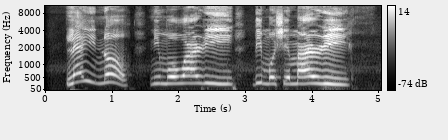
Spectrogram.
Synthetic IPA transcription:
lɛ˦ji˦˨nãː˦˨ | nĩ˧mo˧wa˦ɾi˦ | bi˦mo˧ʃe˧mãː˦ɾi˦

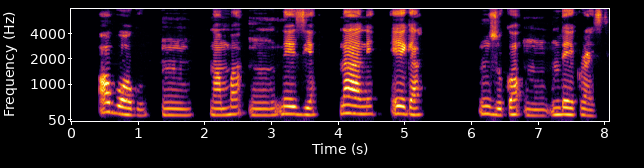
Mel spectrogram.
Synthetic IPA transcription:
ɔ̰˦bʊ˨ɔ˨ɡʊ˨ | n̩˨ | na˨ŋ͡m̩˨ɡ͡ba˦˨ne˦zi˨a˦ | na˦˨nɪ˦ | ɪ˦ɡa˦ | n̩˦zu˨kɔ˦˨n̩˦de˦kɾa˦˨ɪ˨st

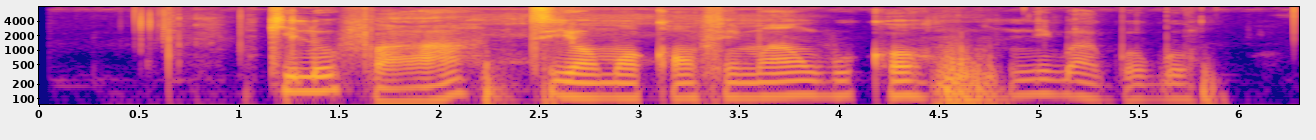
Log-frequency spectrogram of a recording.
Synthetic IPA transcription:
ki˦lo˦faː˨˦tʰi˦ɔ˧mɔ̃˧kʰã˧fĩ˧mãː˦˧n̩˦wu˦kʰɔ˦nĩ˦ɡ͡ba˦˨ɡ͡bo˨˦ɡ͡bo˧

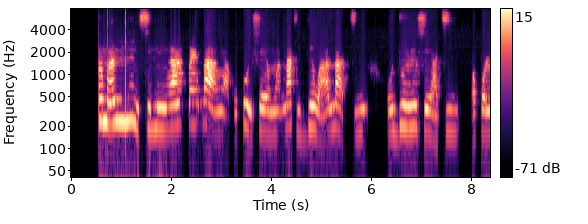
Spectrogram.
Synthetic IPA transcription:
mã˦mãː˨˦˧n̩˦nĩ˦i˨ʃĩ˧mĩ˧ɾa˦n̩˦k͡pɛ˦la˦˨ɾ̃ĩ˧a˨ko˨ko˦i˨ʃɛ˦˨w̃ɔ̃˧la˦ti˧ɡĩ˦wa˨˦la˦˨ti˨˦ | o˧d͡ʒũ˦n̩˦ʃe˧a˨ti˧ | ɔ˧kɔ˧l

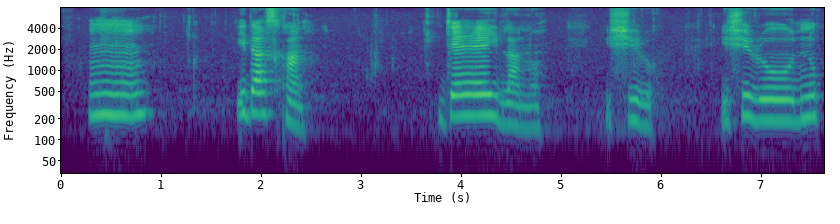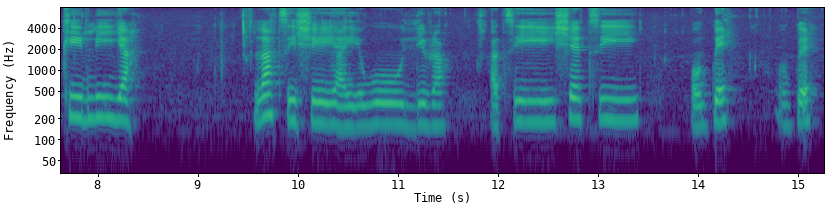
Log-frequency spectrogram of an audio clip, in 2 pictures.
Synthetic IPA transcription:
i˦da˦skã˨n | d͡ʒɛ˦i˦˨la˨nã˨ | i˨ʃi˧˨ɾo˨ | i˨ʃi˦˨ɾo˧nũ˦ki˦li˦ja˦˨ | la˦ti˧ʃe˧a˨je˨wo˧˦i˨li˧ɾa˧ | a˨ti˧i˧ʃɛ˦ti˦ | ɔ˨ɡ͡bɛ˦ | ɔ˧˨ɡ͡bɛ˦

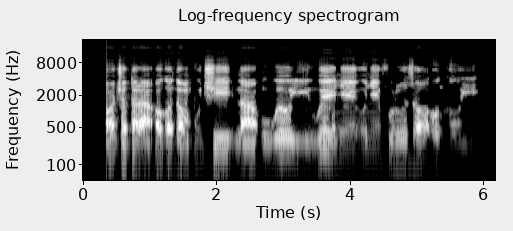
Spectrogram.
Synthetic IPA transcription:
ɔ˦t͡ʃɔ˨ta˨ɾa˨ʔɔ˨ɡɔ˨dɔ˦ŋ͡m̩˦k͡pu˨t͡ʃi˦na˨u˨we˦o˦ji˦we˦e˨ɲe˦o˦ɲe˦fu˨ɾu˦zɔ˨o˦ɡo˦o˦ji˦

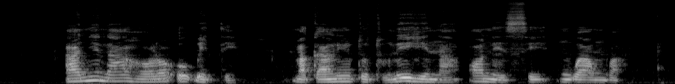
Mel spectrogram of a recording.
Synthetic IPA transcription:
a˨ɲɪ˦na˨a˦ɦʊ˨ɾɔ˦ʔo˦k͡pe˨te˨ | ma˨ka˨ɾɪ˦ʊ˦tʊ˨tʰʊ˨ni˦ɦi˨na˨ɔ˦ne˨sɪ˦ŋ̩˦ɡʷa˦ŋ̩˦ɡʷa˦

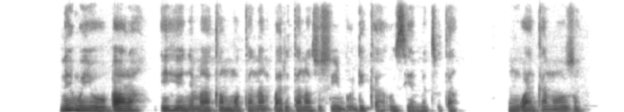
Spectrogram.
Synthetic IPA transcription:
ne˦ŋʷe˨˦o˨ba˦ɾa˦ | i˦ɦe˦e˨ɲe˨ma˦ka˦m̩˦mɔ˨ta˦na˨ŋ͡m̩˦k͡pa˦ɾɪ˦ta˦na˦s̬ʊ˨sʊ˦i˨bo̰˨dɪ˦kʰa˨ṵ˦si˨e˨˦me˦tʰʊ˦ta˦ | ŋ̩˦ɡʷa˦ŋ̩˨ka˨nʊ˦zʊ˦

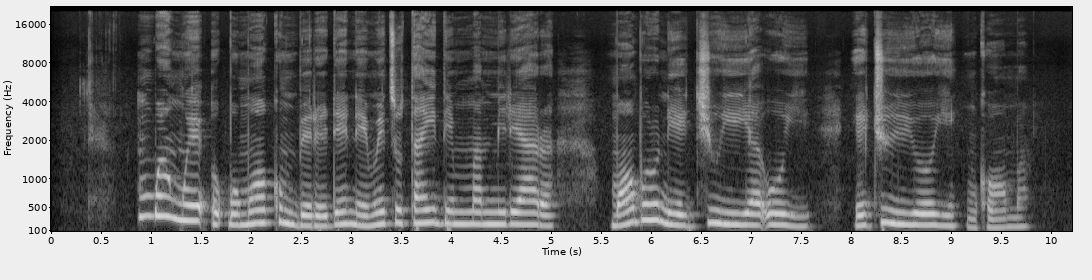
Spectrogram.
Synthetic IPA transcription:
ŋ͡m̩˦ɡ͡ba˦ŋʷe˦ʔo˨k͡po˨m˦ɔ˦kʊ˦m̩˨be˨ɾe˨de˦ne˨ŋʷe˦tʊ˦ta˦i˦dɪ˨m̩˦ma˦m̩˦mi˦ɾi˦a˦ɾa˦ | m˨ɔ˨˦bʊ˦ɾʊ˦ne˨d͡ʒu˦i˦a˦o˦i˦ | e˨d͡ʒu˦i˦jo˦ji˦ŋ̩˨kɔ˦ma˦

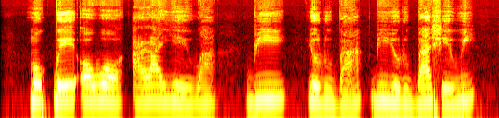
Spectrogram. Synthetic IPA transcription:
mo˧˨k͡pe˨˦ɔ˧wɔ˦a˧la˦je˦˨wa˧ | bi˦ | jo˧˨ɾu˨ba˨˦bi˦jo˧˨ɾu˨ba˨˦ʃe˧˦wi˦

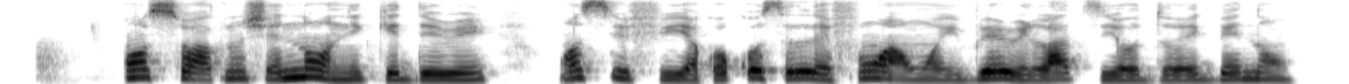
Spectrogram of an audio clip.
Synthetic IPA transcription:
w̃ɔ̃˦sɔ˧a˨tũ˨˦ʃɛ˧nãː˦˨nĩ˨˦ke˧de˧ɾe˧ | w̃ɔ̃˦si˦˨fi˧a˨ko˨˦ko˦˨si˨˦lɛ˦˨fũ˨˦a˦˨w̃ɔ̃˧i˨bi˦e˦˨ɾe˨˦la˦ti˧ɔ˧˨dɔ˨ɛ˧ɡ͡bɛ˦nãː˦˨

